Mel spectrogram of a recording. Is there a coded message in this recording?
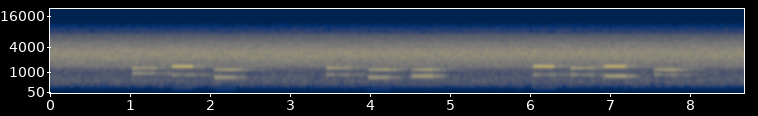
Yes: DTMF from 1.0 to 7.8 s, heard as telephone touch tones, dialled by hand, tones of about 270 ms, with phone line noise and room echo. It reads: 091 814 9867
